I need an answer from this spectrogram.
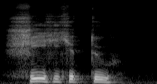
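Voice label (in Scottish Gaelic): "siithiche dubh", Scottish Gaelic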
